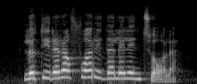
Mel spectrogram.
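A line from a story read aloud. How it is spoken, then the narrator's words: Exclaimed. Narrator (Italian): esclamò Nicola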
